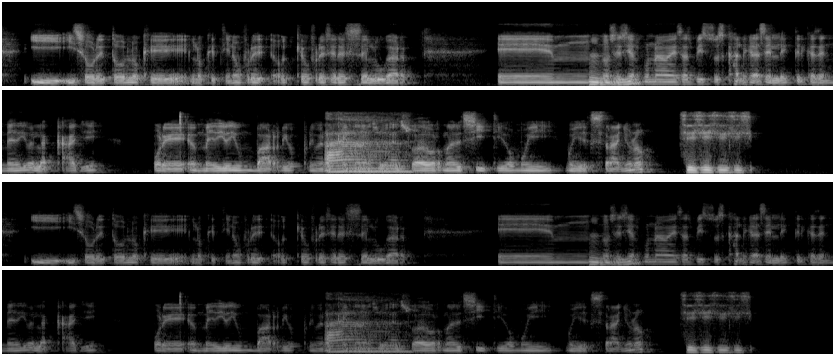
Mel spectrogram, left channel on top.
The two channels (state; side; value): quieter; right; 12.1 dB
